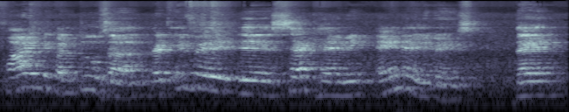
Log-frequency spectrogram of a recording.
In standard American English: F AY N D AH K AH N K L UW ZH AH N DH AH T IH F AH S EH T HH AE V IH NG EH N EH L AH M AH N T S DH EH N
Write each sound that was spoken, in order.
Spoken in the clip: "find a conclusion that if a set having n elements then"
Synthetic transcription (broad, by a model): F AY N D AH K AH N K UW Z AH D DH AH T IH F AH S EH T HH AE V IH NG EH N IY AH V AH N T S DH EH N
